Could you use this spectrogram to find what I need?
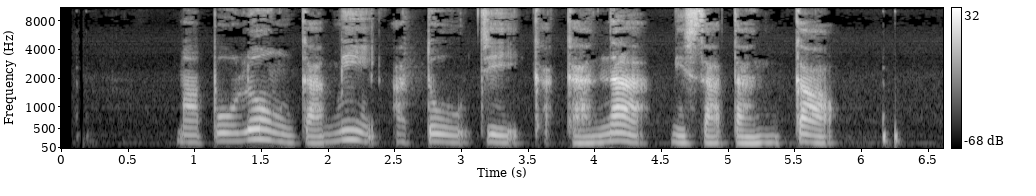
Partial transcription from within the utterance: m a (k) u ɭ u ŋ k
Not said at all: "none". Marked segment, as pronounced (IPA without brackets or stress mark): p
